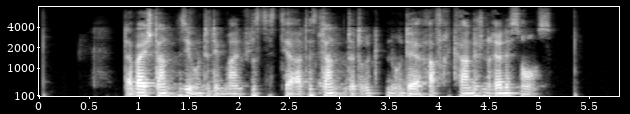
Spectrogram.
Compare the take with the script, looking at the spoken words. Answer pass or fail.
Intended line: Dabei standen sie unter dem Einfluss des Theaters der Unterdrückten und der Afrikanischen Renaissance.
fail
